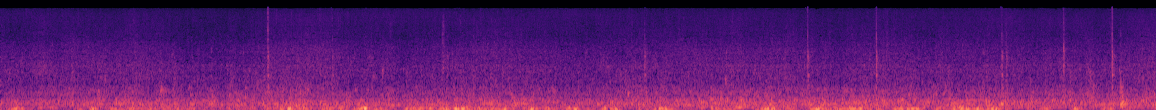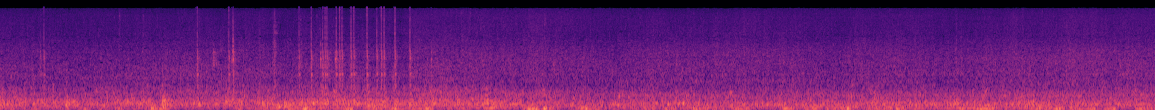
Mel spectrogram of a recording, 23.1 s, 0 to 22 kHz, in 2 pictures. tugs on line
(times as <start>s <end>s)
7.5s 17.5s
